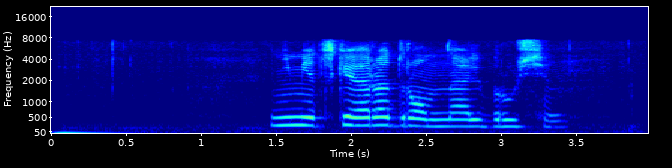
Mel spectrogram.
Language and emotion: Russian, neutral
